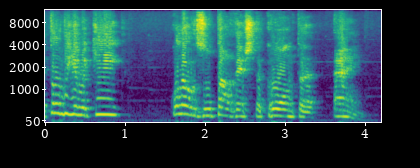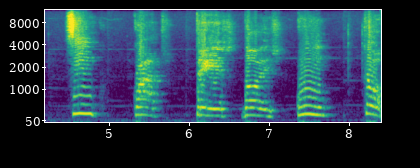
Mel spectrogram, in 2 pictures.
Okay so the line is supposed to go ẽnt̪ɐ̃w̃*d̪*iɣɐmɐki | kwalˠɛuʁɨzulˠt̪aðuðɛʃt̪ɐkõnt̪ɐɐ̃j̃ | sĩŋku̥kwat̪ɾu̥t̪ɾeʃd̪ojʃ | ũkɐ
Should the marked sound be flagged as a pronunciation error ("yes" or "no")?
no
